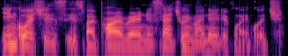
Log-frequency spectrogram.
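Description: Brief: man from Texas, Chinese first language, rambling guest, bright and dry. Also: lowish voice, little pitch movement, quick pace, no room sound. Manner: long-winded, rambling, with many restarts. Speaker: podcast guest, returned missionary. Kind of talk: casual chat over a call. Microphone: call-in line.

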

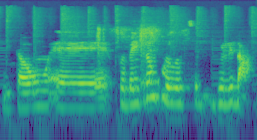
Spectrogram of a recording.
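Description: A Brazilian woman in her twenties, a guest telling her own story in a relaxed, chatty way. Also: mid-range voice, normal speed, lo-fi sound, soft background music. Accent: Brazilian Portuguese. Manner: chatty, leans on tag questions. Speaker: interview guest. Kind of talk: casual personal storytelling.

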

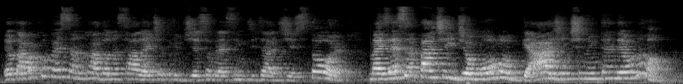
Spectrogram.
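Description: Woman acting as questioning community woman, animated intonation, radio drama, strong room reverberation. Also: high-pitched, brisk. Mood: puzzled, enthusiastic. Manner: colloquial, animated. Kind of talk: scripted educational radio play. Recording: very echoey, distant mic, faint noise.

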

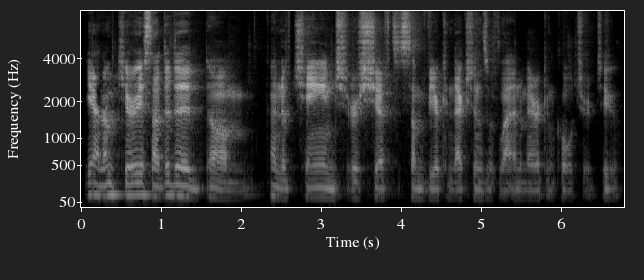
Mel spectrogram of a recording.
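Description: A man's voice: deep voice, fairly even intonation, moderate pace, bright, forceful tone. A man co-hosting a podcast, asking the guest questions in a friendly, curious way. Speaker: podcast co-host. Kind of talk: interview questions.

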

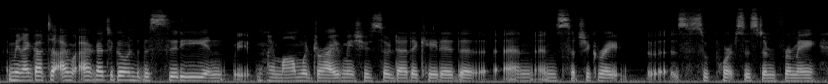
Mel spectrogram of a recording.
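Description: A woman from Southern California with a deep voice, chatting in an interview as an actress guest, full of restarts and self-mocking laughs. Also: flat delivery, fairly quick, warm tone, slight background noise. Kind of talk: casual interview chat.

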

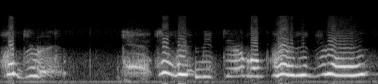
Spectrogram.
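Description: A wild, defiant hill girl with an extremely high, whiny voice. It is 1950s radio drama acting, buried in heavy recording noise. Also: lively intonation, a little slow, dull audio. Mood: wailing. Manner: whiny, defiant, rustic speech. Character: fierce, defiant backwoods young girl, wild and tearful. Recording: very noisy old radio recording.

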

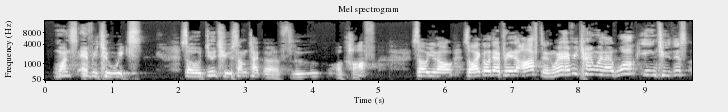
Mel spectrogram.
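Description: Guy preaching in a church, kinda high voice, lots of uh and restarts, big hall echo. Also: creaky, fairly bright tone. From Hong Kong. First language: Mandarin or Cantonese. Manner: halting, many fillers and restarts. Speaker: pastor. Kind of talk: sermon. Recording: long church hall reverb.

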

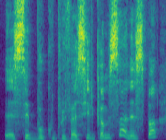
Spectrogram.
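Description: A man's voice: high-pitched, very animated, quick pace, a little mellow, slightly rough, exaggerated voice. A man playing a friendly local Frenchman giving helpful directions in a scripted language-course dialogue.

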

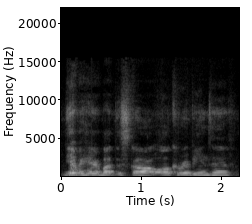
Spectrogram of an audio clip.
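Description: A man's voice: a little high, fast, recorded from a distance. A young man hosting a podcast and chatting casually with his father. He talks loosely, with lots of fillers and restarts. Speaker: podcast host. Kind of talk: casual interview chat.

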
